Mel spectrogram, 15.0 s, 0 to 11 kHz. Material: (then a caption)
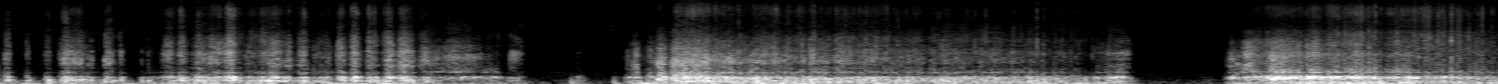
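Foam. Long red nails scratch and dig into the top and front of a black foam microphone windscreen on a Blue Yeti Pro, first with one hand and then with both. The result is a dense, muffled, low rumbling scrape with rapid crunchy rustling. Two brief near-silent pauses break it up, around 5.5 seconds and again just before 12 seconds.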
